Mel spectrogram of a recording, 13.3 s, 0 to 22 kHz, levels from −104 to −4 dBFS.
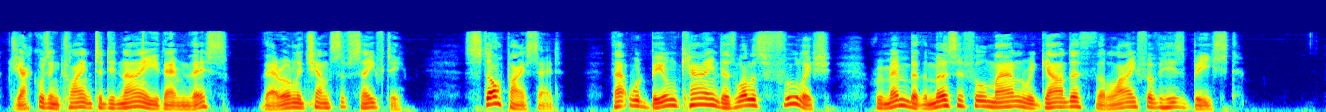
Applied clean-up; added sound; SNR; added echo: none; none; none; none.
